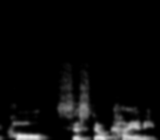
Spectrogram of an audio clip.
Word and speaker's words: cholecystokinin: When you eat fat, there's actually something released called I have to pronounce it correctly, cholecystokinin.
